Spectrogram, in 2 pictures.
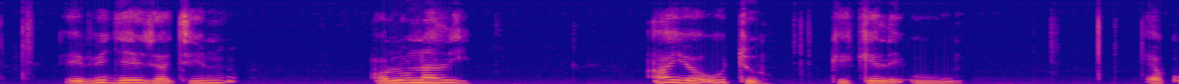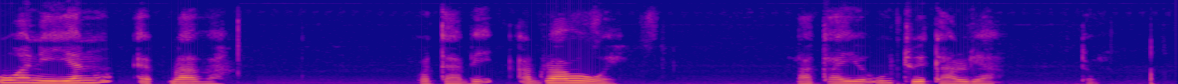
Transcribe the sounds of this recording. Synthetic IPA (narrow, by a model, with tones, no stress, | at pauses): e˨vi˦d͡ʒe˦za˨t̪i˦nʊ̃˦ | ɔ˨lʊ˦nã˦li˦ | a˦jɔ˨wu˦t̪u˨ | ke˨ke˦le˨ʔo˨wu˦ | e˦kʊ˦wa˦nɪ̃˨jɛ˦nʊ̃˦ɛ˦k͡pla˦va˨ | ɸɔ˨t̪a˨be˦a˨dʊ˦a˦wʊ˦wɛ˨ | la˨ka˦jɔ˨wu˦t̪u˨e˦ka˨˦lʊ˦a˦ | t̪ʊ˨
